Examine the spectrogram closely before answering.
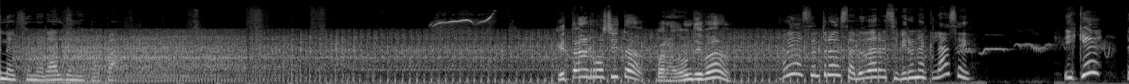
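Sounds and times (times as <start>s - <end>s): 
speech: 0.0s - 1.4s, 5.6s - 9.8s, 10.6s - 11.2s
motorcycle engine chugging: 0.0s - 9.8s
high-pitched squeal: 4.2s - 5.2s.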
